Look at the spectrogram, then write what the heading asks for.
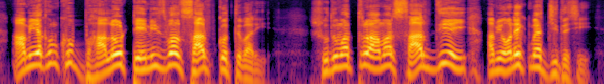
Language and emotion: Bengali, happy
